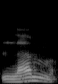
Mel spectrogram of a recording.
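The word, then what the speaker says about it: لام: La lettre lam en arabe se prononce comme le L en français qu'on retrouve dans ballon par exemple.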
